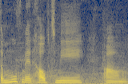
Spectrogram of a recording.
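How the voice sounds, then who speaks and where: A woman's fairly low voice with an American accent, at a fairly slow pace, over noticeable background noise. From US, California (Berkeley) and upstate New York. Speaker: professor. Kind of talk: interview conversation. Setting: podcast recording.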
